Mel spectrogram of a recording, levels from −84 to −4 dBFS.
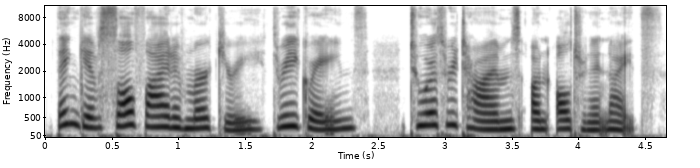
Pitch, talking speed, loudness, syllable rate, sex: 240 Hz, 180 wpm, -16 LUFS, 5.5 syllables/s, female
